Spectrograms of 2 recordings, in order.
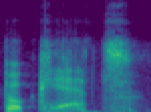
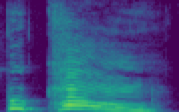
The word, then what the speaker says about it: bouquet: life and seize there where it's pronounced Boke says Greg sorry boket well it's no no it is it is it's pronounced bouquet because the the wife of someone whose last name was bucket um was uh trying to be like high class within a sitcom um and then there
